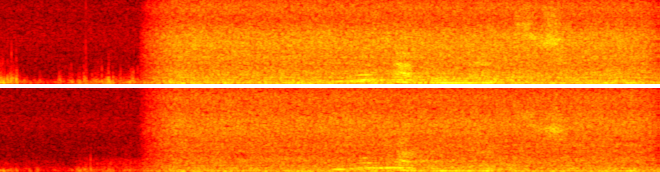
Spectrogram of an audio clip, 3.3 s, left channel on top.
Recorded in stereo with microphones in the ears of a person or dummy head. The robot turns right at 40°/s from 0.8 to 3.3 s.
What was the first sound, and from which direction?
A woman speaking, 35° left.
